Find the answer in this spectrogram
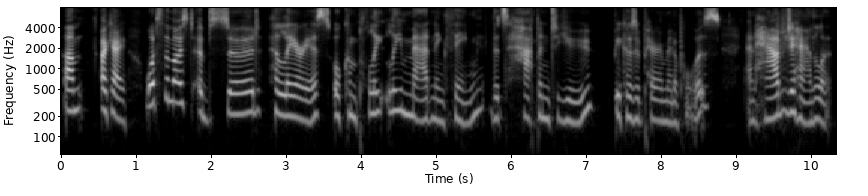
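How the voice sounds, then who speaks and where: A woman's voice: medium pitch, normal speed, no room sound, clean studio sound. A woman hosting a podcast, asking her guest questions in an easygoing, chatty interview. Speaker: podcast host. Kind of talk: casual interview.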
